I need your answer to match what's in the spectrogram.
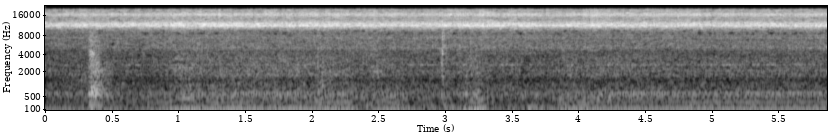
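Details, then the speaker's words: Wood-Mizer sawmill on first cut of red oak after replacing drive belt with correct one for different-tier motor: steady even low engine hum, no slap, squeal or knock; drive sounds healthy, normal running. "this is the first cut that we're gonna make after replacing that drive belt"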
